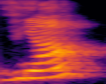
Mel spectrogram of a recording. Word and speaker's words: viennent: Ils viennent, we don't pronounce the e n t. We say ils viennent, meaning they are coming for masculine.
